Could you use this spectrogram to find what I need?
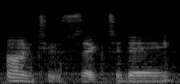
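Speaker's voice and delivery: soft, slow, weary reply; sick bear. Acted. Sick Bear turns down his friends, softly. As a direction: sound too ill to play.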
